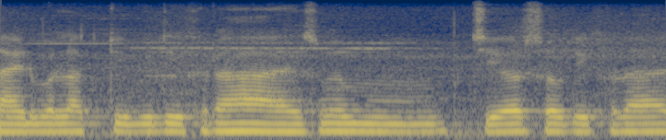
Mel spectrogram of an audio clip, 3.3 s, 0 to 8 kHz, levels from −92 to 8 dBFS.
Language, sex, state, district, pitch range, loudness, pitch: Hindi, male, Punjab, Fazilka, 120-125 Hz, -16 LUFS, 120 Hz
